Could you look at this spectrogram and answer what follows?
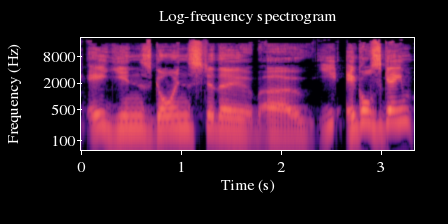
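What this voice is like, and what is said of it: Put-on Pennsylvania accent. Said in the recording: “the way that they say water ice and the way that like that accent is so funny ... like the way they talk”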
